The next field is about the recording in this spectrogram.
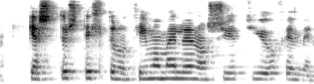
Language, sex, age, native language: Icelandic, female, 30-39, Icelandic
